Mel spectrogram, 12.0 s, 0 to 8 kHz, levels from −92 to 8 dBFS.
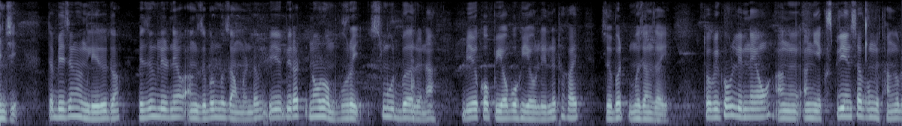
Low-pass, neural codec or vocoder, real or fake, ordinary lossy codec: none; none; real; none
